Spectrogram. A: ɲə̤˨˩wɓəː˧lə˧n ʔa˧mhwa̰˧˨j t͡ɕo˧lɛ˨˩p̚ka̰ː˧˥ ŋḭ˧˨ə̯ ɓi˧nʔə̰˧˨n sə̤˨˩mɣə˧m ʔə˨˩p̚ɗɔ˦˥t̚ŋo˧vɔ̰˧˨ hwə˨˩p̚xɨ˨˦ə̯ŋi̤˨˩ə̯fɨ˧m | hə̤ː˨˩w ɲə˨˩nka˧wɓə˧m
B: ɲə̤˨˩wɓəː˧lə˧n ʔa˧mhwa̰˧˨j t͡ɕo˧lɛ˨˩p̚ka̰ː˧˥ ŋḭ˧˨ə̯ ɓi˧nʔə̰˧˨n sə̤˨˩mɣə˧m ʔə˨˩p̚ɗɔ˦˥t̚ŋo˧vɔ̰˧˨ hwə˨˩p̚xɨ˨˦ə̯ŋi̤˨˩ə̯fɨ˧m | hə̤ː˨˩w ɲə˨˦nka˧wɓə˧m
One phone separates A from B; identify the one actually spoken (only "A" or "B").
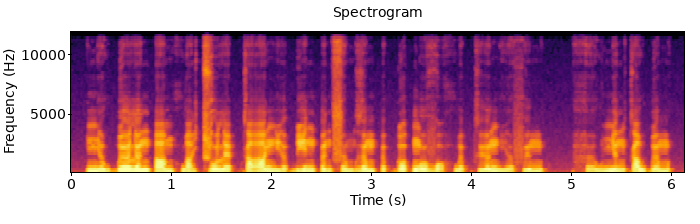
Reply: B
